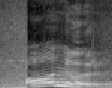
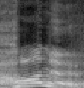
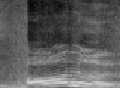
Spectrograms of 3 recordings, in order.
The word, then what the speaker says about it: honor: Observe carefully, this is pronounced as honor, not honor. So here the letter H is silent. So hence the sound starts with O, that is honor, A sound.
